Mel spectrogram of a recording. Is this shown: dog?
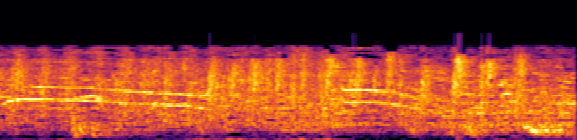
no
